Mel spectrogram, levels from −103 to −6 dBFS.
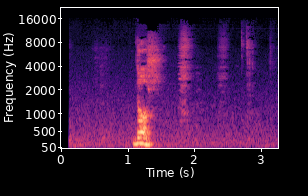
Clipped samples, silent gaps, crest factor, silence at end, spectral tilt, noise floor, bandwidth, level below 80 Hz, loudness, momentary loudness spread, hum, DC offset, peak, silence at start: under 0.1%; none; 22 dB; 1.35 s; -6.5 dB/octave; -50 dBFS; 12.5 kHz; -56 dBFS; -18 LUFS; 22 LU; none; under 0.1%; -4 dBFS; 1.05 s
